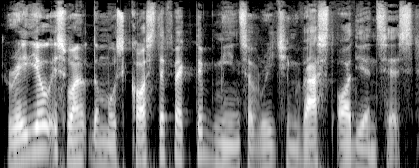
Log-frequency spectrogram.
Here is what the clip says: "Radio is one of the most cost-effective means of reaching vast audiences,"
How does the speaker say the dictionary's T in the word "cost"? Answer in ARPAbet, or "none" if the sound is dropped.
T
